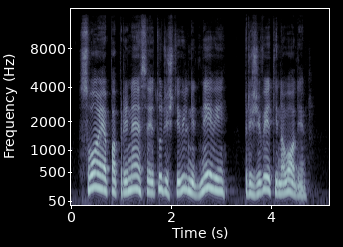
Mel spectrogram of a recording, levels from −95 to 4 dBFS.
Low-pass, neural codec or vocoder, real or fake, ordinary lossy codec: 14.4 kHz; none; real; AAC, 96 kbps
